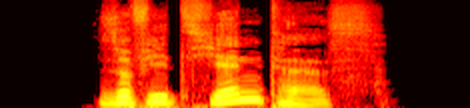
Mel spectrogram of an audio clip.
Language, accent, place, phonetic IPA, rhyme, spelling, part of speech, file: German, Germany, Berlin, [zʊfiˈt͡si̯ɛntəs], -ɛntəs, suffizientes, adjective, De-suffizientes.ogg
- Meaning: strong/mixed nominative/accusative neuter singular of suffizient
